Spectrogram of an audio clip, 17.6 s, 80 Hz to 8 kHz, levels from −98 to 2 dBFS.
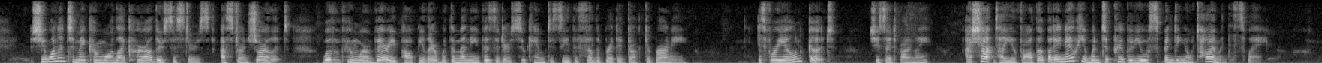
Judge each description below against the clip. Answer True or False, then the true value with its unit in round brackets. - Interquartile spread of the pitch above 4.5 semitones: False (3.4 semitones)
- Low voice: False (225 Hz)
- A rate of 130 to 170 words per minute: False (195 wpm)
